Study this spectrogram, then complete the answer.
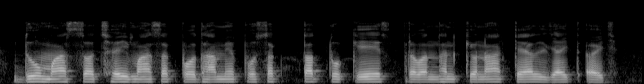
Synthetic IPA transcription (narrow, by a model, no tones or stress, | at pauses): d̪umasːə̃t͡ʃʰəjmasək̚pod̪ʱameposək̚t̪ət̪wəkespɾəbənd̪ʱənkjonakɛld͡ʒajt̪əjt͡ʃʰ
